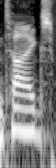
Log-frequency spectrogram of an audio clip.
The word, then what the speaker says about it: Tadhg: And for anyone who hasn't seen the spelling on Tighe's first name, T-A-D-H-G, pronounced Tighe.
